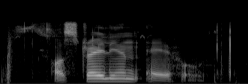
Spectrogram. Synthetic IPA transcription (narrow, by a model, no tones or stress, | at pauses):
ɔstʰɹeliə̃nɛfɔ̰t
